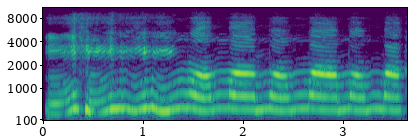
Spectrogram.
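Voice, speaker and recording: Lady putting on a whiny little toddler girl, high, slow sobbing baby talk. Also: a bit bright, heavily acted. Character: crying toddler girl wanting her mother.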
